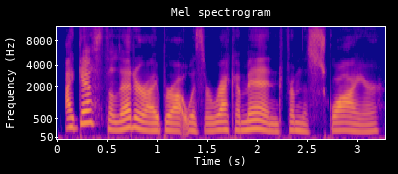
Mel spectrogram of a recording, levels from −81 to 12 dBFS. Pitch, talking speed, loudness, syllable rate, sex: 205 Hz, 220 wpm, -17 LUFS, 5.1 syllables/s, female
